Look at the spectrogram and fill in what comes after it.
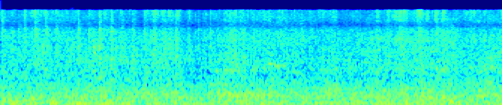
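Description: Freight train cars rolling past: a steady rumble of steel wheels on rail, with faint clicking of wheels over the track.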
